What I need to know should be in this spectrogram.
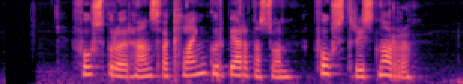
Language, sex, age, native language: Icelandic, female, 40-49, Icelandic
